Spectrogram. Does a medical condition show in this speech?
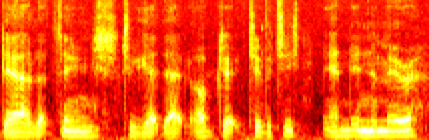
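Yes: tongue cancer, aggressive; lasting speech and swallowing problems, still present to a certain extent.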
